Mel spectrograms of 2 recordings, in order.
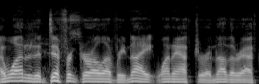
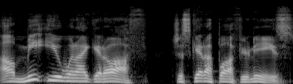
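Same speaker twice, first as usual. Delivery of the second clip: mock pleading woman's voice, pitched higher; 3 semitones higher than usual. Retelling a woman's reply while the speaker kneels before her, imitating a pleading woman. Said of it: "Just please".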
